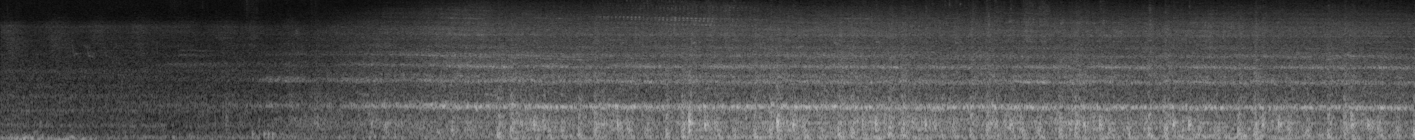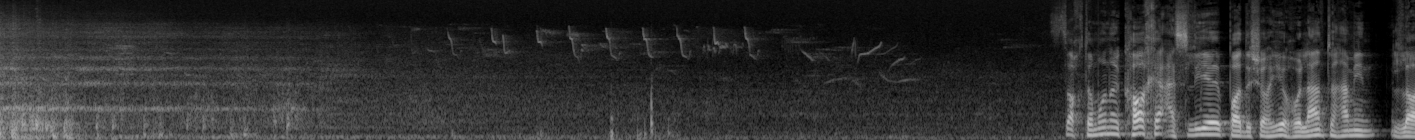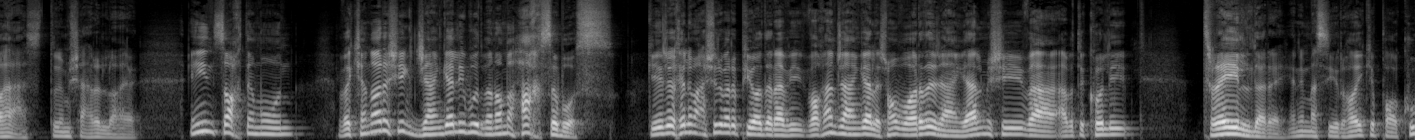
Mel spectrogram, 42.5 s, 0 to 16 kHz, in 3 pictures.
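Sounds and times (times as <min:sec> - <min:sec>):
train rumbling past: 0:00.0 - 0:20.6
speech: 0:24.8 - 0:42.4.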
